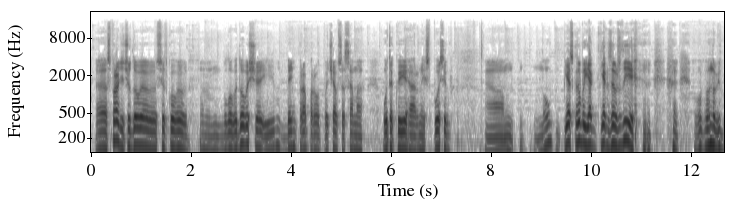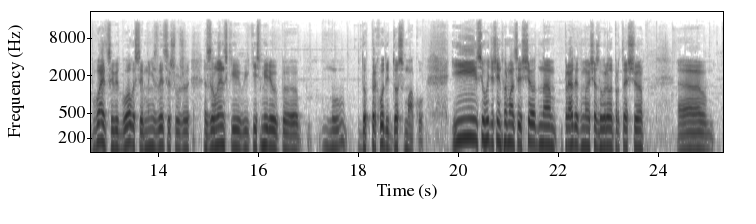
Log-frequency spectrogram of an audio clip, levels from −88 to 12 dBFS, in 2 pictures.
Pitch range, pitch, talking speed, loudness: 115-145 Hz, 130 Hz, 125 wpm, -15 LUFS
